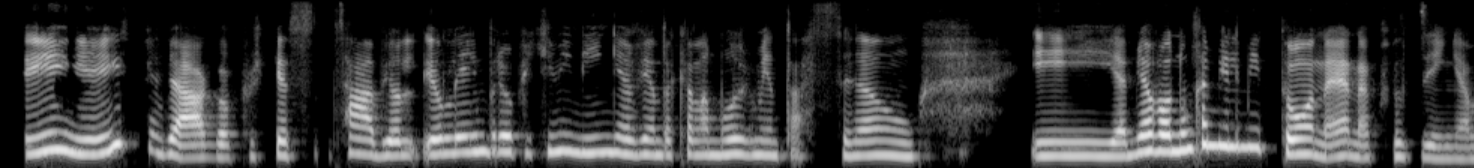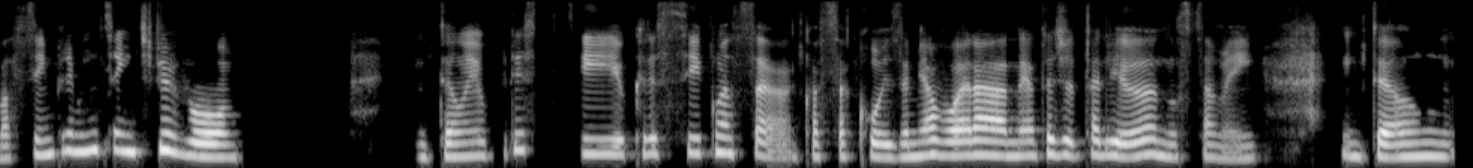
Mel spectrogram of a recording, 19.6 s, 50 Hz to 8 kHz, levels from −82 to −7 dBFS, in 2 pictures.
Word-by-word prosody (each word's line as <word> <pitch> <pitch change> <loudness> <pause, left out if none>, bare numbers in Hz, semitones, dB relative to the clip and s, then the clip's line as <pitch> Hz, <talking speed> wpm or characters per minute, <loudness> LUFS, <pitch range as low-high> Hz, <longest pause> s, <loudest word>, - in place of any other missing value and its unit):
Sim, 260 +2 +4
enche 270 - 0
de 220 - +1
água, 180 +1 +4
porque 190 +3 -5
sa 205 +3 -20
sabe, 220 -4 0
eu 205 - +2 0.2
eu 220 - +3
lembro 255 +2 -1
eu 255 - +3
pequenininha 245 -1 -2
vendo 215 0 -4
aquela 215 0 -6
movimentação, 210 -1 -4 0.8
e 200 0 -1
a 195 - +1
minha 250 +5 +5
avó 260 -1 +7
nunca 280 +6 +3
me 345 -1 +3
limitou, 310 -9 +2
né, 195 0 +2
na 190 -3 -4
cozinha, 180 -3 -9
ela 170 +1 -6
sempre 225 +9 -4
me 260 0 +3
incentivou. 255 -9 +3 1.1
Então 190 +1 -2
eu 200 +1 -3
cresci 280 +7 -7 0.3
eu 225 -1 0
cresci 230 +1 -5
com 250 +1 -2
essa 235 -4 -1
com - - -3
essa 190 0 -6
coisa, 185 -1 -1
minha 200 +3 +1
avó 205 -2 +4
era 210 0 +6
neta 205 +2 0
de 215 0 0
italianos 200 -1 0
também, 175 -2 -8 0.6
então 190 -1 +1
210 Hz, 145 wpm, -23 LUFS, 195-240 Hz, 1.1 s, avó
